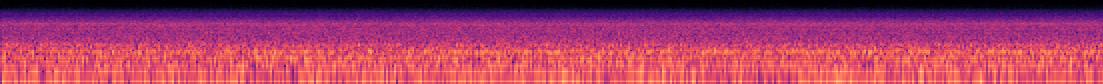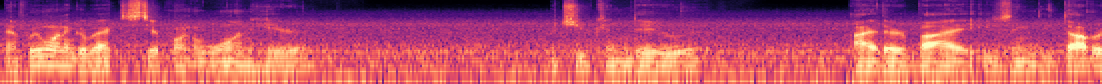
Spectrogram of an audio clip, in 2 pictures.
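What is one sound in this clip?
A jet engine drones steadily from inside a cockpit.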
